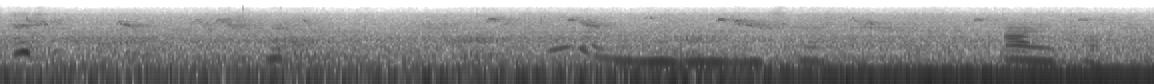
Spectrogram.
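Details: Tuxedo cat talking and answering its owner with cute meows: a drawn-out meow that slides downward and then holds low and steady, followed shortly by a brief falling meow, over a steady low background rumble.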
